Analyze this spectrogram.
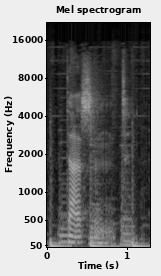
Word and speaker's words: doesn't: pronuncia con cinco sonidos como pronuncias esta palabra doesn't estás no le pongas dos sílabas que estás de nuevo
